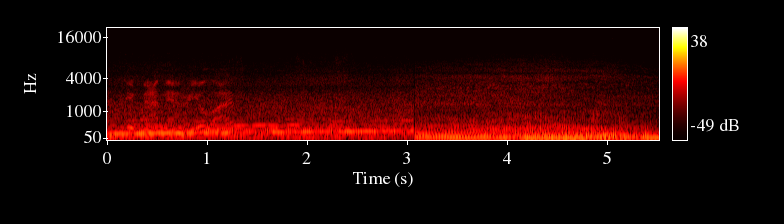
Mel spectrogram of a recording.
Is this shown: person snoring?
no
